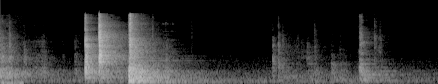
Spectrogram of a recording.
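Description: Metal spring clips being snapped out of a washing machine's sheet-metal cabinet with a flathead screwdriver: two sharp metallic snaps about a second in, half a second apart, each ringing briefly, then a few fainter clicks near the end.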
